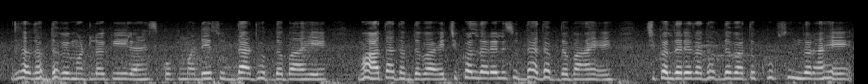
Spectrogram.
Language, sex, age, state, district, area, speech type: Marathi, female, 30-45, Maharashtra, Amravati, urban, spontaneous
